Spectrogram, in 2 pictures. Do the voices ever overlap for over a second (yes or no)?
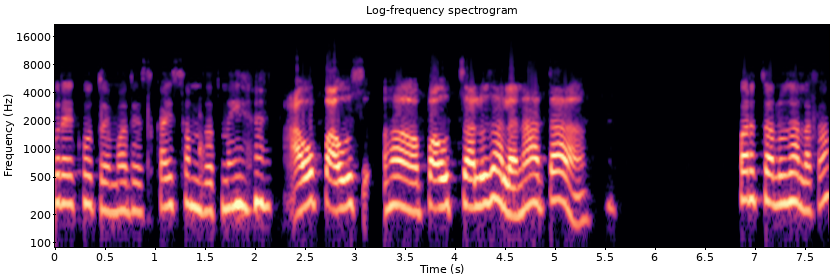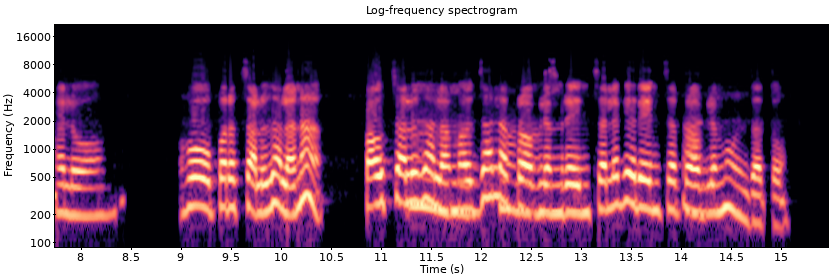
yes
